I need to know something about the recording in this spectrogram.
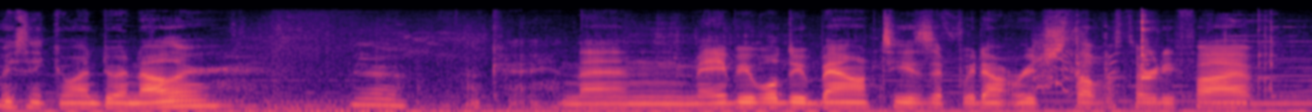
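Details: Adult male speaker; ordinary speech.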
